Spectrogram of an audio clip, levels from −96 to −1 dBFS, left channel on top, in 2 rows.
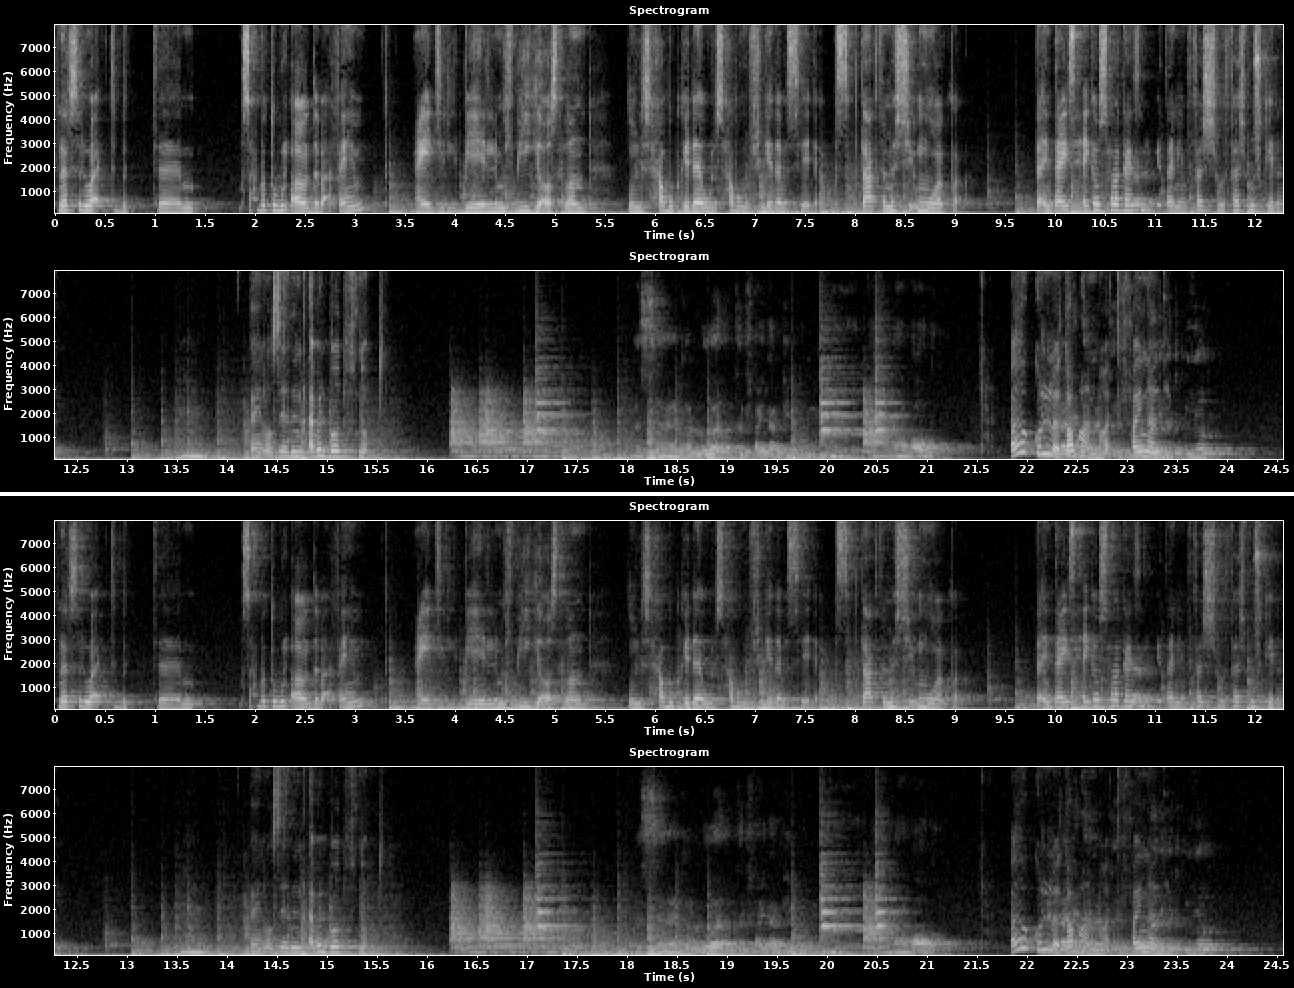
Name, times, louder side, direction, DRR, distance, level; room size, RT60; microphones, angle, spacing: voice 1, 0.0-0.8 1.0-1.4 1.9-3.1 3.6-5.4 5.7-9.1 9.8-10.9 11.1-12.3 14.2-15.4 21.8-23.5, left 5 dB, 35° left, 17 dB, 0.4 m, -31 dB
sound 1, 3.0-20.6, equal, 10° left, 2.1 m, -33 dB
voice 2, 10.6-11.0 13.5-13.9 18.0-21.1 22.1-23.8, left 2 dB, 55° left, 1 dB, 5.3 m, -36 dB
15.0 x 13.0 x 5.1 m, 0.98 s
head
